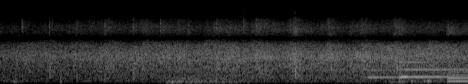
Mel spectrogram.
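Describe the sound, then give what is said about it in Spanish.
An audience at a Spanish-language church service claps steadily and continuously for several seconds to applaud a Bible reading, a dense, even wash of applause from many hands, with faint sustained keyboard tones creeping in near the end. “Dele un fuerte aplauso a esta palabra.”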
